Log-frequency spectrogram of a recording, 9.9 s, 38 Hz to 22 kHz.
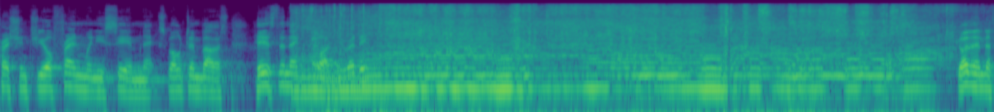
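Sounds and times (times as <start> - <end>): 
speech: 0.0 - 4.4, 9.6 - 9.9
bees buzzing in the garden: 2.9 - 9.8.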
